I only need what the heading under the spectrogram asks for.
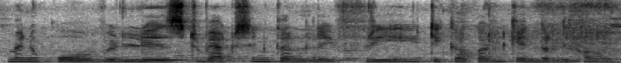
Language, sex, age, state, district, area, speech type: Punjabi, female, 30-45, Punjab, Bathinda, rural, read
